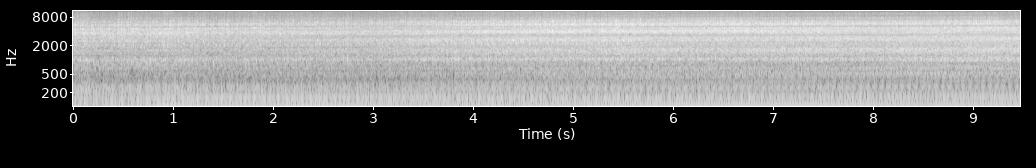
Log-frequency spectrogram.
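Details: Oliver 1550 tractor diesel pulling a John Deere disk, running clean now that whatever was contaminating the fuel system has cleared; deep, steady drone holding even under load with no misses, surging or knocks.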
